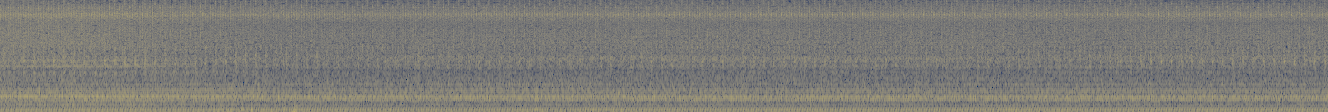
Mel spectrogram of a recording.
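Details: Cold-start idle with a fast, steady metallic ticking knock over the engine note; cold-start knock of unclear origin.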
